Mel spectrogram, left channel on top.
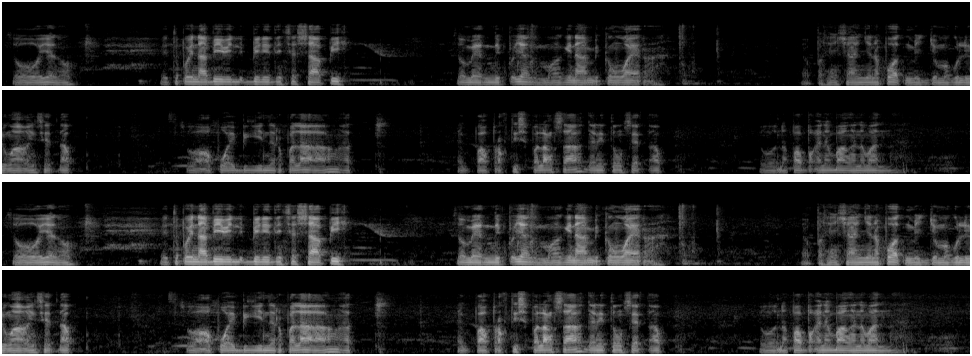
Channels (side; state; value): left; quieter; 6.8 dB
